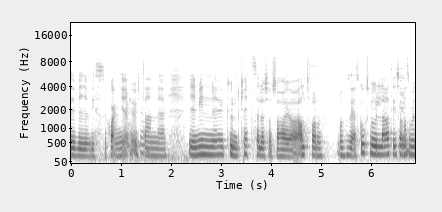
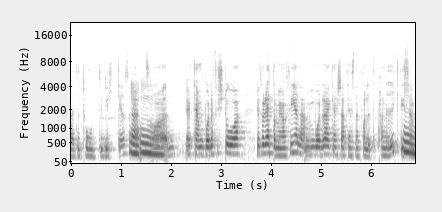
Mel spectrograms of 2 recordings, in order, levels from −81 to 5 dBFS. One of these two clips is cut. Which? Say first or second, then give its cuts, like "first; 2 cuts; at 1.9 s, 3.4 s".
second; 1 cut; at 1.4 s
